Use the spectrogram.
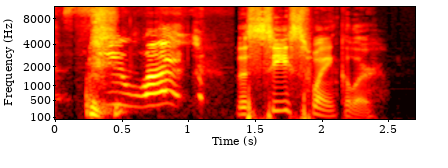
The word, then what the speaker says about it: Swankler: The Sea Swankler. Spell that? SWANKLER. Oh my god. Okay, that's actually how I thought it's. All right. Okay. Like sprinkler, but with a W instead of a P.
